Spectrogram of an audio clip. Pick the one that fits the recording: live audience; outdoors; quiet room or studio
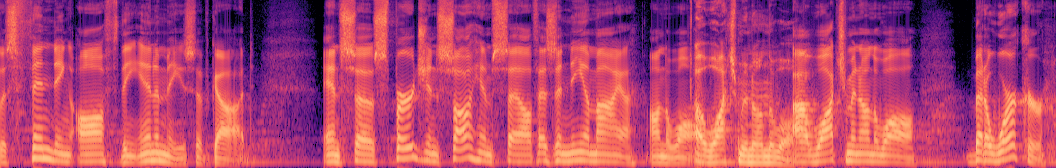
live audience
